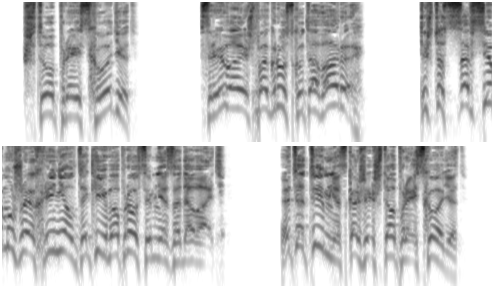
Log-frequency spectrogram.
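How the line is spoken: Deafening yell. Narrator (Russian): Заорал он так, что меня на миг оглушило

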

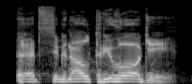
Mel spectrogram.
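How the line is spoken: Shout. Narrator (Russian): крикнул Кимизов Весемиру

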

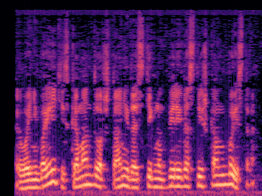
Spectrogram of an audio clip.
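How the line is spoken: Plain. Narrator (Russian): спросил Жан-Жак

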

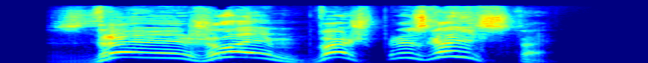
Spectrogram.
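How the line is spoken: Joyful loud group reply. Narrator (Russian): радостно и громко отвечает черная молодежь

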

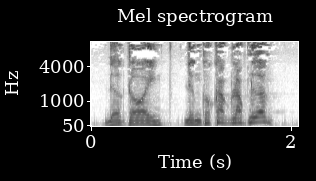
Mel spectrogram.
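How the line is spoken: Irritable snap. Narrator (Vietnamese): Vũ Chí Bảo gắt lên

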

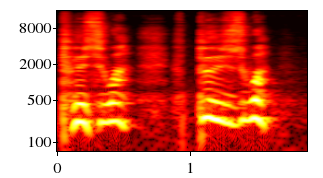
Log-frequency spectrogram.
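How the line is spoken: Stammering. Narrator (French): balbutia-t-il

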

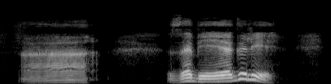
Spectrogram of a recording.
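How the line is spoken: Old man's quiet laugh. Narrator (Russian): тихо засмеялся дед Мазай

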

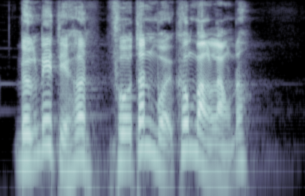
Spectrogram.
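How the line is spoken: Angry loud girl. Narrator (Vietnamese): thiếu nữ áo lam tức giận lớn tiếng nói

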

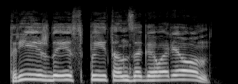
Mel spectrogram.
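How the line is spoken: Shrill, jubilant, straining squeak. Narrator (Russian): пищал он пронзительным голоском, ликуя и надсаживаясь

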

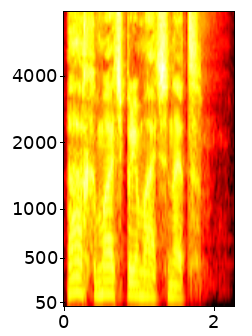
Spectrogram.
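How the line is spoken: Hoarse male voice. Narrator (Russian): проговорил хриплым голосом король

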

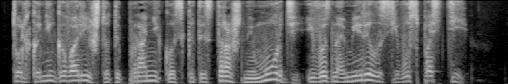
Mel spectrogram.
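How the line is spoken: Nervous hiss. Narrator (Russian): прошипел пришедший в себя Ферди, нервно топчась на моем плече

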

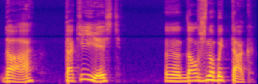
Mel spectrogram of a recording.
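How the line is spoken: Uncertain. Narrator (Russian): неуверенно добавил он

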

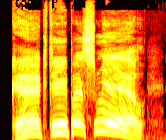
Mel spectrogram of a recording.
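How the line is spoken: Roaring werewolf. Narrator (Russian): взревел широкоплечий оборотень из первых рядов

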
